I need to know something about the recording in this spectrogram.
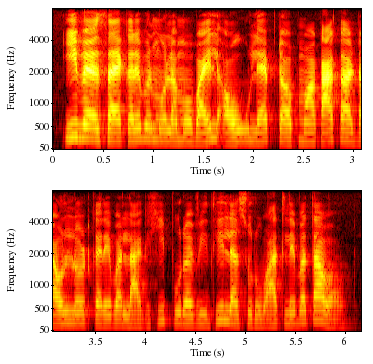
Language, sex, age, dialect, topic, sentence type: Chhattisgarhi, female, 25-30, Central, agriculture, question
